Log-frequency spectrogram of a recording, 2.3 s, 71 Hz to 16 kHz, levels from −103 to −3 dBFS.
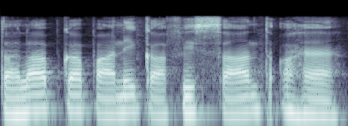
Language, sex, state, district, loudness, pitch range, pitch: Hindi, male, Jharkhand, Garhwa, -15 LUFS, 115-135 Hz, 125 Hz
